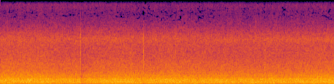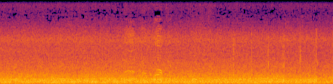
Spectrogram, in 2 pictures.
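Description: River rapids roar and churn loudly and steadily.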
